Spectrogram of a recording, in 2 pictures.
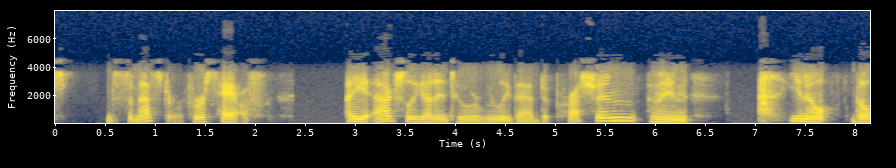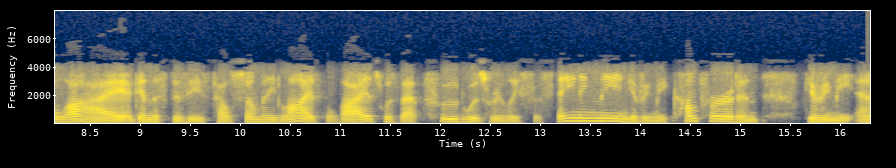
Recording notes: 100 Pounders Phone Meeting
